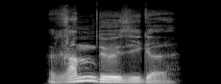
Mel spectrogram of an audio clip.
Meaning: inflection of rammdösig: 1. strong/mixed nominative/accusative feminine singular 2. strong nominative/accusative plural 3. weak nominative all-gender singular
- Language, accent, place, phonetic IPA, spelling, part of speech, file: German, Germany, Berlin, [ˈʁamˌdøːzɪɡə], rammdösige, adjective, De-rammdösige.ogg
